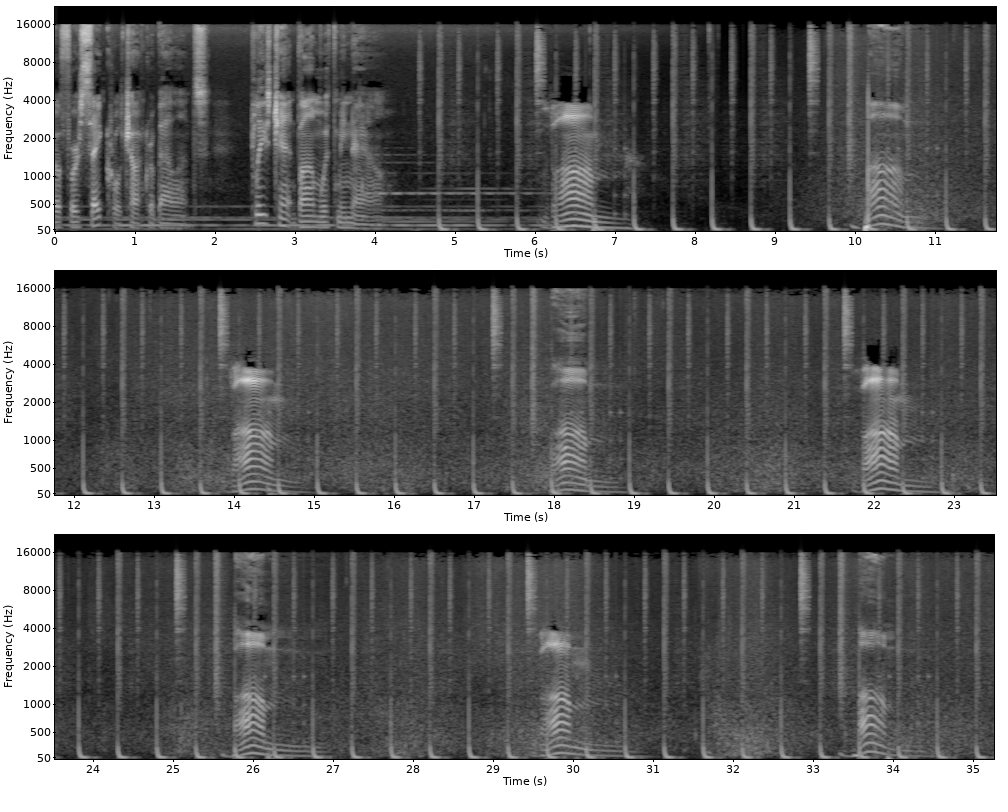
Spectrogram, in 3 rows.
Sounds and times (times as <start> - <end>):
Mantra: 10.1 - 10.9, 14.0 - 14.8, 18.0 - 18.8, 21.8 - 22.6, 25.7 - 26.6, 29.6 - 30.4, 33.5 - 34.4.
